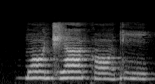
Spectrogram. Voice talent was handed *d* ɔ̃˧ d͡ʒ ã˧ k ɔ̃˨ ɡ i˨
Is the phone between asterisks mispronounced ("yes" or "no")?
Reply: yes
